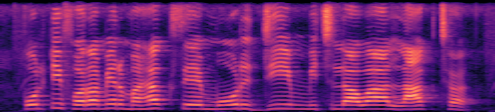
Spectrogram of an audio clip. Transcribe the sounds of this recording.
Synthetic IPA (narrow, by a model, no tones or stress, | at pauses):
polʈipʰəɾəmeɾməɦəksemoɾd͡ʒimːit͡ʃʰlaʋalaɡt͡ʃʰə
